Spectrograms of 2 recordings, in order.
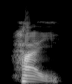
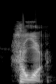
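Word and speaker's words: ה: And some people say the pronunciation of this letter is high. But the original sound or the pronunciation of this letter is haya.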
